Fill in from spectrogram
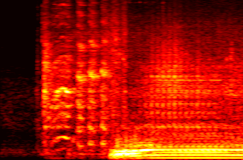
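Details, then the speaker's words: EK Honda Civic that developed a vibrating noise while driving. It cranks, catches and settles to a rough idle with a tapping knock, hard to hear at idle but nasty at high RPM. An internal engine knock of unknown cause. "It's kind of hard to hear on idle, but in high RPM she's got a pretty nasty knock."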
